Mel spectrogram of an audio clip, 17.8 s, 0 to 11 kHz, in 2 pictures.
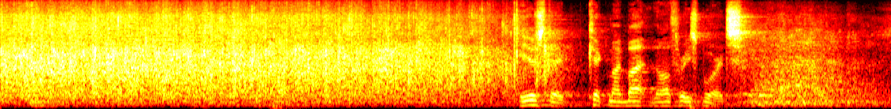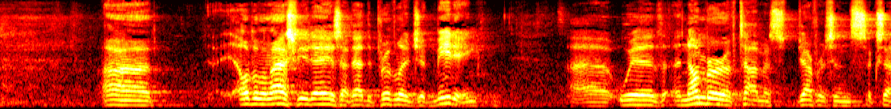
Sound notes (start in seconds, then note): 3.3 applause; 7.4 laughter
